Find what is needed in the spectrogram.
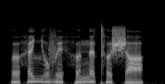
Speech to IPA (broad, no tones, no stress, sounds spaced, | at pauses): ə h ɛ ʎ ɤ v e h ə n ɛ tʰ ə ʃ a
